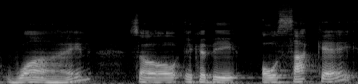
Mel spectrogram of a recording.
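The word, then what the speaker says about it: お酒: so it could be osake is the native pronunciation so we americans call it saki that to call it saki is totally wrong it's osake using the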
